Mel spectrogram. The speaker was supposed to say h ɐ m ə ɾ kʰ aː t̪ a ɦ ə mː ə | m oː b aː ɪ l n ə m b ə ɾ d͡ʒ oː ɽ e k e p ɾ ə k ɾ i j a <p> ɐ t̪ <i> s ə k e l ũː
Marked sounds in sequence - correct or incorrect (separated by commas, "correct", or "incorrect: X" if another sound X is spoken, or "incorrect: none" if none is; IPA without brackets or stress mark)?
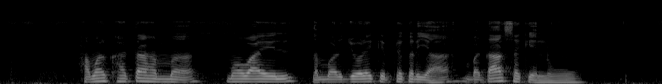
incorrect: b, incorrect: a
